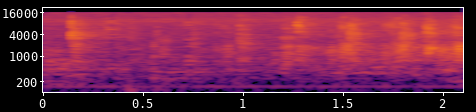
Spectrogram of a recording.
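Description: Faint, scattered hand claps from an audience starting about a second in and gathering toward applause.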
